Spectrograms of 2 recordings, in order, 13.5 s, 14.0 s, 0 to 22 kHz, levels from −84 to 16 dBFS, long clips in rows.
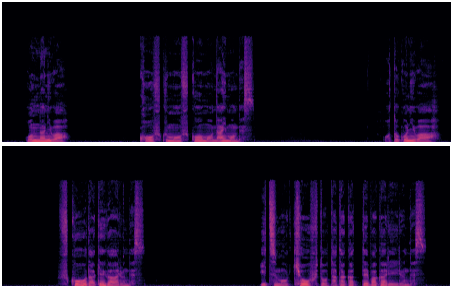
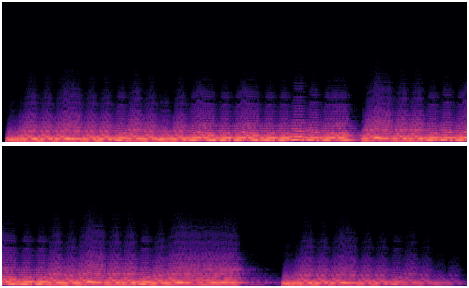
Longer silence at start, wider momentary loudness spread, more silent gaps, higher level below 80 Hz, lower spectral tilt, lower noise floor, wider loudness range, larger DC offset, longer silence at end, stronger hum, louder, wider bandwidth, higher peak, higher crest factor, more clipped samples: first, 0.4 s vs 0.05 s; first, 13 LU vs 9 LU; neither; about the same, -68 dBFS vs -68 dBFS; about the same, -5 dB/octave vs -5 dB/octave; first, -74 dBFS vs -40 dBFS; about the same, 5 LU vs 5 LU; second, under 0.1% vs 0.3%; first, 0.35 s vs 0.2 s; neither; second, -33 LUFS vs -14 LUFS; first, 17 kHz vs 7.4 kHz; second, -14 dBFS vs -2 dBFS; first, 20 dB vs 12 dB; neither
